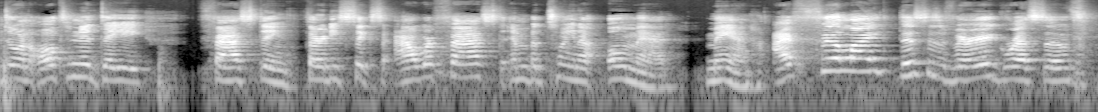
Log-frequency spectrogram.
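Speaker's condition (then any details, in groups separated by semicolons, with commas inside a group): No condition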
